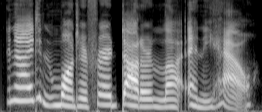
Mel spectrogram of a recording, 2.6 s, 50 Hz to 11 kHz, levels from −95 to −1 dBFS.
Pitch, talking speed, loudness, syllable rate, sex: 260 Hz, 250 wpm, -17 LUFS, 6.0 syllables/s, female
